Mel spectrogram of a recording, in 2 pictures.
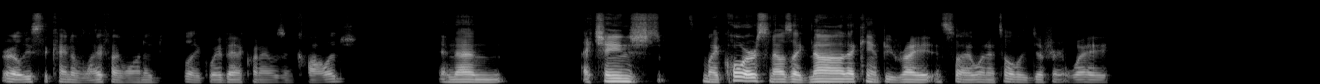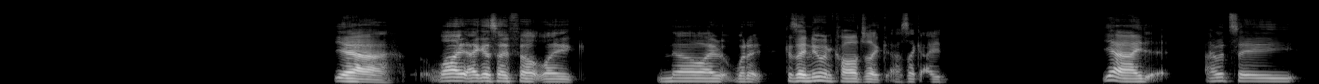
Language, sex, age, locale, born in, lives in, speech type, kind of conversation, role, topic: English, male, 35-39, en-US, United States, United States, conversation, unstructured, none, Would you rather invest in relationships or personal growth?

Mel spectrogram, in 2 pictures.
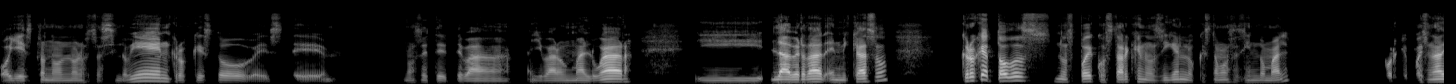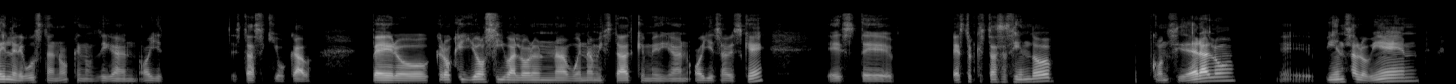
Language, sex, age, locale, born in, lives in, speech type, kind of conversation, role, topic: Spanish, female, 20-24, es-MX, Mexico, Mexico, conversation, unstructured, none, ¿Qué es lo que más valoras en una amistad?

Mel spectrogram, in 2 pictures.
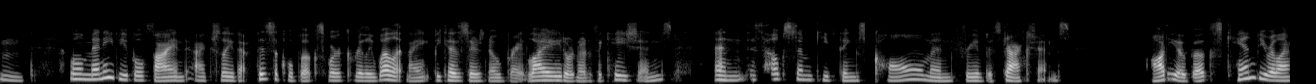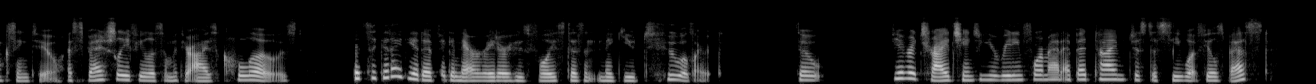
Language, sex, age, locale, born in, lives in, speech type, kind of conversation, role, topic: English, female, 35-39, en-US, Germany, United States, read, expert-assistant, expert, What are the benefits of reading books regularly?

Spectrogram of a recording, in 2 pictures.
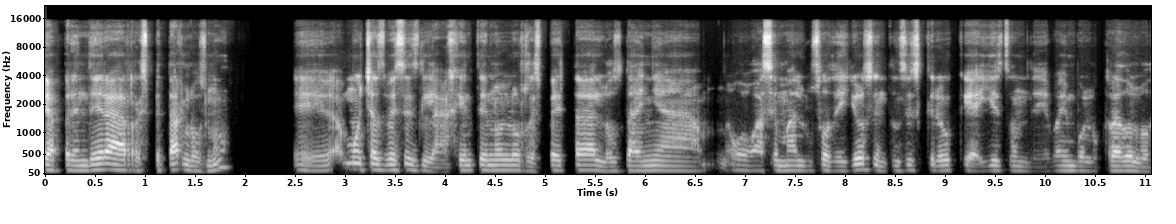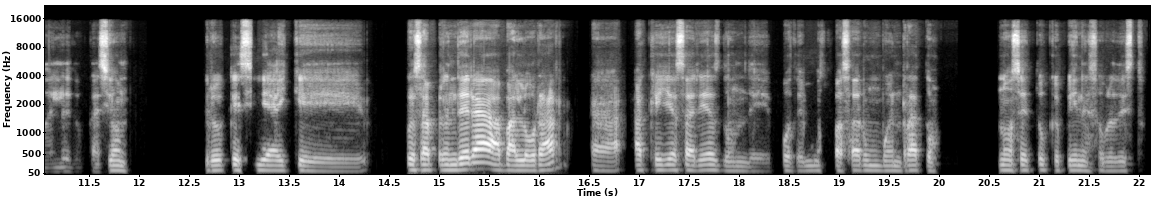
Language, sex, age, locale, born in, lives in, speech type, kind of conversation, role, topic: Spanish, male, 50-54, es-MX, Mexico, Mexico, conversation, unstructured, none, ¿Cómo mejorarías los espacios públicos para que todas las personas los disfruten?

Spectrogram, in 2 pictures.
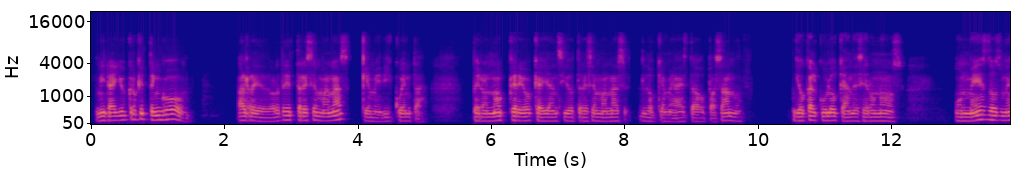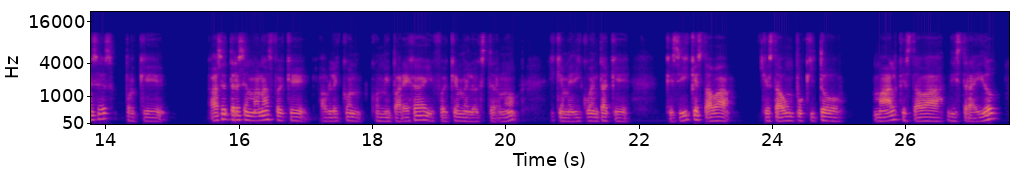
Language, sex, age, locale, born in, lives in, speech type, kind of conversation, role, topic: Spanish, male, 30-34, es-MX, Mexico, Mexico, conversation, advice, user, ¿Cómo puedo aclarar cuáles son mis valores personales?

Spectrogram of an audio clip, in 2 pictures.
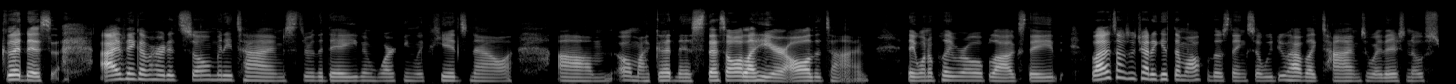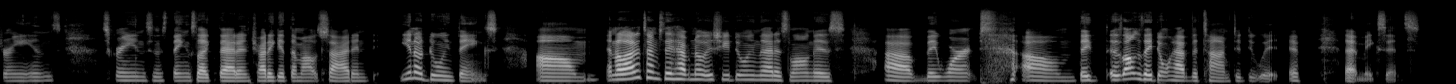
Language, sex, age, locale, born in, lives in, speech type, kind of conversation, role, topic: English, female, 18-19, en-US, United States, United States, conversation, unstructured, none, Which video games best bring friends together, whether you’re playing online or on the couch?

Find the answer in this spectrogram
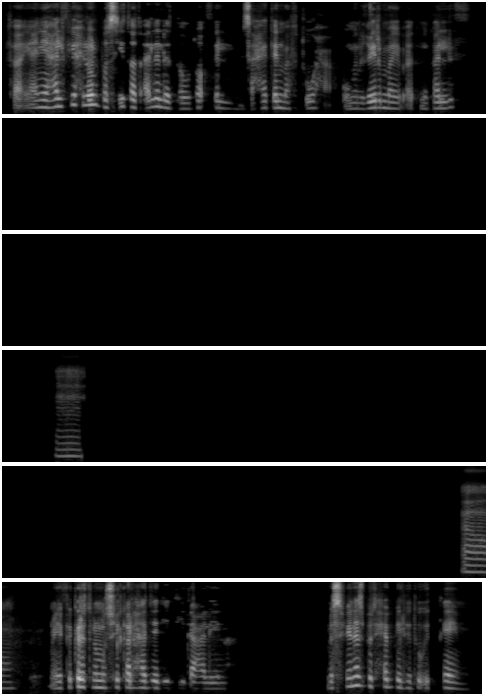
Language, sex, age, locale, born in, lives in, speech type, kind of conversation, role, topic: Arabic, female, 25-29, ar-EG, Egypt, Egypt, read, expert-assistant, asker, إزاي ممكن نعيد تصميم أماكن الشغل علشان تدعم الصحة النفسية أكتر وتقلل التوتر؟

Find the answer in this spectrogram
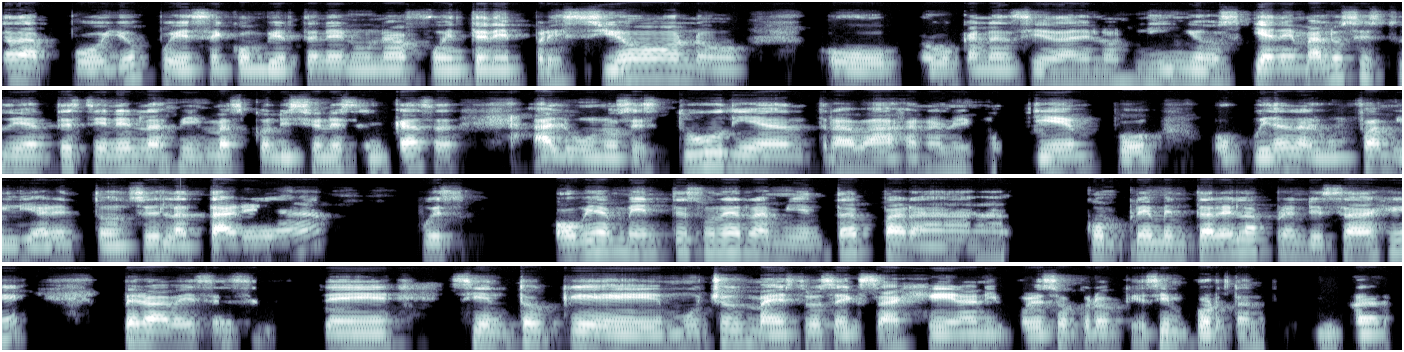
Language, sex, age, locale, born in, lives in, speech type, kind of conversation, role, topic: Spanish, male, 25-29, es-MX, Mexico, Mexico, conversation, unstructured, none, ¿Crees que las tareas realmente ayudan a aprender?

